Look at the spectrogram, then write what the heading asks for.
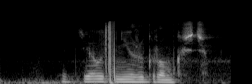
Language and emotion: Russian, neutral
